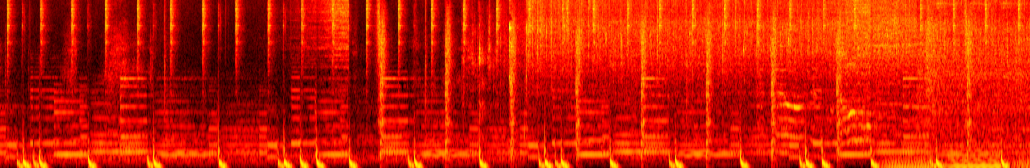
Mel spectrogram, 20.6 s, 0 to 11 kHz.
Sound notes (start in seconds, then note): 0.2 soft upbeat music continues; 11.3 oil sizzling; 14.9 soft music continues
